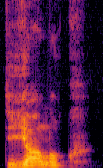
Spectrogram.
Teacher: Bu sözün düzgün tələffüzü dialoq formasındadır. Baxın, i a sait hərf birləşməsi arasında y samiti artırılıb. Sözün tələffüzündə səs uzanması hadisəsi olmadığına görə qeyd edilməyibdir.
